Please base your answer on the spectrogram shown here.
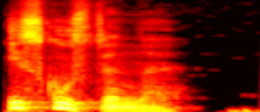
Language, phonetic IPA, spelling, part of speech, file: Russian, [ɪˈskustvʲɪn(ː)ə], искусственно, adverb / adjective, Ru-искусственно.ogg
- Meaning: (adverb) artificially; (adjective) short neuter singular of иску́сственный (iskússtvennyj)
